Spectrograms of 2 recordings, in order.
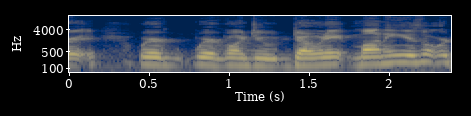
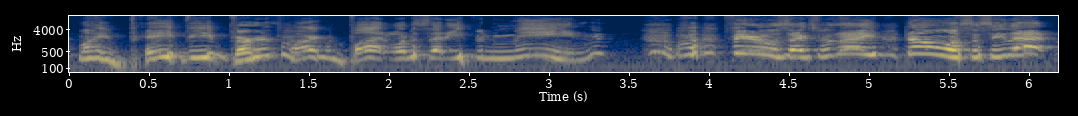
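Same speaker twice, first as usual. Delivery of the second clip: laughing disbelief; 7 semitones higher than usual. Real, not acted. Disgusted onlooker laughing.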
